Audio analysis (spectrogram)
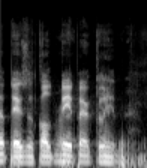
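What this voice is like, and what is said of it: Bad Russian accent, sounds German. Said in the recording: “Is that a bad Russian accent? I think it was. ... it sounded German ... I'm real bad with accents.”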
